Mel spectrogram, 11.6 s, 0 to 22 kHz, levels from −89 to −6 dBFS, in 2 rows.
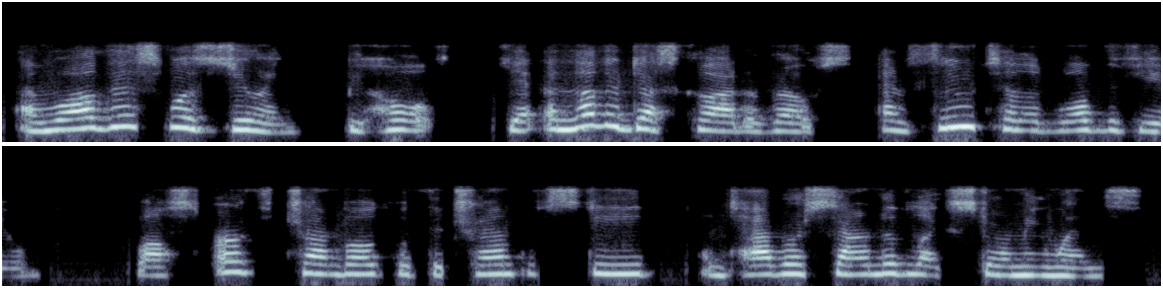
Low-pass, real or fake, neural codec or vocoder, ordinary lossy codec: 7.2 kHz; real; none; Opus, 16 kbps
